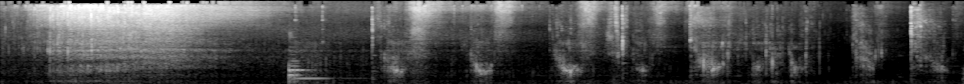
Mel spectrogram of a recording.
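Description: Boiled peas and potatoes with their cooking water go into hot masala for mutton-fat ghugni, a loud sizzling hiss that fades into softer bubbling and a few stirring scrapes.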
